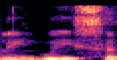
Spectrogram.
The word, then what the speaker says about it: linguiça: iria O tremzinho sobre o u caso de linguiça lembra então lingui o u é pronunciado we então o trem iria para indicar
